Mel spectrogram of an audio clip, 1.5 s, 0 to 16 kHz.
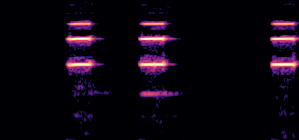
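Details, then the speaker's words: Greddy vacuum gauge fitted on an old Honda CB150R motorcycle: three short high electronic beeps, the adjustable warning tone for a low battery. Low battery warning beep. "ini bunyi settingan bunyi ini ketika misalkan aki sudah lowbat dan juga bisa obat cash"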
